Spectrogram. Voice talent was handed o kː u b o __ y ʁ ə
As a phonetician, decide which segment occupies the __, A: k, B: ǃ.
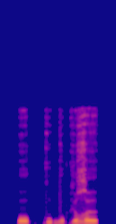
A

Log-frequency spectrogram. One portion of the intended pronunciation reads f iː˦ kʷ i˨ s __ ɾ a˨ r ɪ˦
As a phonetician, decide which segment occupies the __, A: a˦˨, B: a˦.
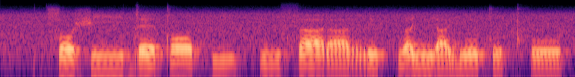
A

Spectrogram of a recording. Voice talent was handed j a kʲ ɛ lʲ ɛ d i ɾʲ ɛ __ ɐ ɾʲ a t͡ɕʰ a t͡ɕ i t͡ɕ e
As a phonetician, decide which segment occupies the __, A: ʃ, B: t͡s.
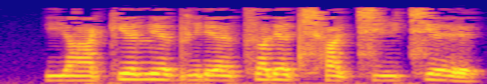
B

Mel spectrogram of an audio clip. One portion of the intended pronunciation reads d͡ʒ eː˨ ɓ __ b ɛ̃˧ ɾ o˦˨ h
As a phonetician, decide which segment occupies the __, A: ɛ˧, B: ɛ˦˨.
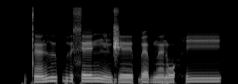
A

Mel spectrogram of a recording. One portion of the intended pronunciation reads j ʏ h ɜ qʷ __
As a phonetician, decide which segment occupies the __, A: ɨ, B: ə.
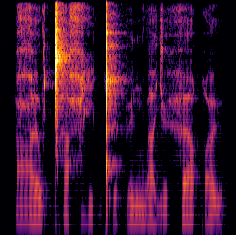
A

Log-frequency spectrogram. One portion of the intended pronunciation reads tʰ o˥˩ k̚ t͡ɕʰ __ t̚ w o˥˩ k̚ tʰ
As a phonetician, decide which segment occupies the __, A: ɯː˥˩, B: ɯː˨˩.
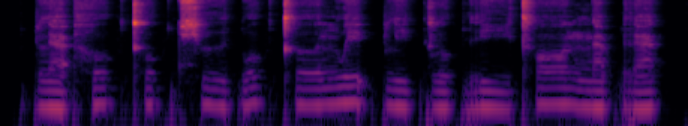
B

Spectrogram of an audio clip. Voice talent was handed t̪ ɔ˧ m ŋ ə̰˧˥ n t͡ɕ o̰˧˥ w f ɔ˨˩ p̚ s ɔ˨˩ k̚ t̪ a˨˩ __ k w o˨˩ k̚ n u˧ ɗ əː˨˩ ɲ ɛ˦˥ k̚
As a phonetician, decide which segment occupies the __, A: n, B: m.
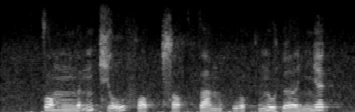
B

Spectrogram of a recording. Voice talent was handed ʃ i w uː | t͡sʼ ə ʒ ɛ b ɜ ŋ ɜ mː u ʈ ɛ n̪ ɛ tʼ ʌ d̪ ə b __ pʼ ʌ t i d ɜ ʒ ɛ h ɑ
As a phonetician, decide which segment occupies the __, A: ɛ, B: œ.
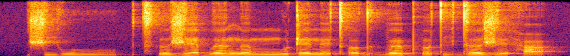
B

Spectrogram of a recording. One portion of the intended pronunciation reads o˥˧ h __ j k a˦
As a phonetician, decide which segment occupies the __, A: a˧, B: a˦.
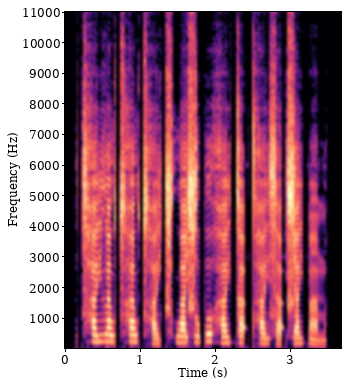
B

